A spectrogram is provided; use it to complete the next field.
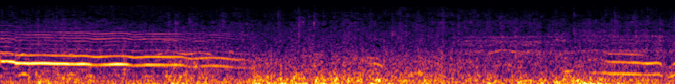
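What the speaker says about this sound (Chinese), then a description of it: "下雨了，老天爷都看不下去了。" Heavy rain pours steadily in a Tang-dynasty martial arts detective film scene, a dense wash of patter under a horse's whinny and voices.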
